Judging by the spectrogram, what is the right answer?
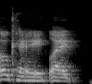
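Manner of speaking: normal talking voice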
